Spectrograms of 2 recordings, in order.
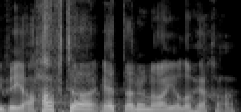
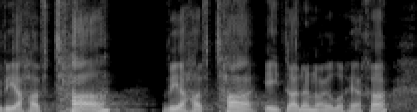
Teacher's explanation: actually the accent is not on the second syllable. The accent is on the last syllable.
